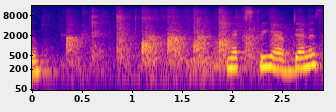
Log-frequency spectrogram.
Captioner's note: audience applauding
